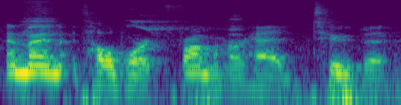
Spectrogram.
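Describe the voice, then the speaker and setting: A man's voice: medium pitch, fairly even intonation, moderate pace, background noise. A man playing a tabletop fantasy game, chatting casually as he describes what his character does.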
